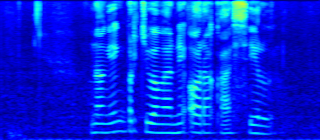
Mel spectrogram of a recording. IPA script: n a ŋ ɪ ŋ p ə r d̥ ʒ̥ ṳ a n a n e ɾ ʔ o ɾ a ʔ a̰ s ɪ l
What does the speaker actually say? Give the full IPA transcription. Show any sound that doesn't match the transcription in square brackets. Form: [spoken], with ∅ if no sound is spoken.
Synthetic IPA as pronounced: n a ŋ ɪ ŋ p ə r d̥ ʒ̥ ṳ a [ŋ] a n e [∅] ʔ o ɾ a [k] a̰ s ɪ l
